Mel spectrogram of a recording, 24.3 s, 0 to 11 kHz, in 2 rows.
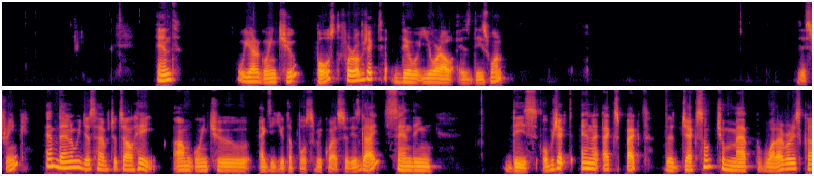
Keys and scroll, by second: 1.7 alt+Return, 5.0 Return, 7.2 super+c, 8.1 super+v, 10.5 super+z, 11.4 super+v, 19.3 Return.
